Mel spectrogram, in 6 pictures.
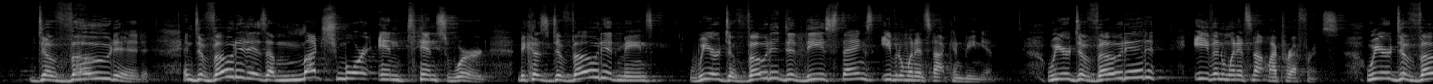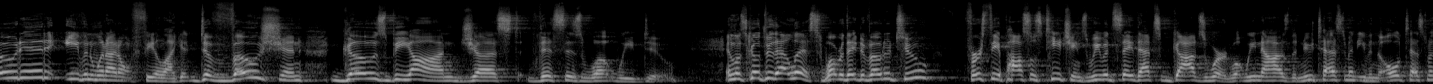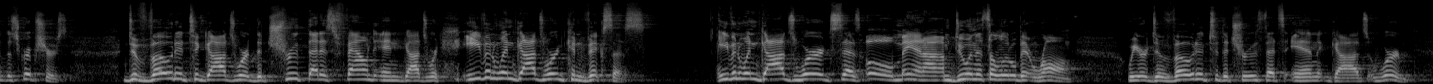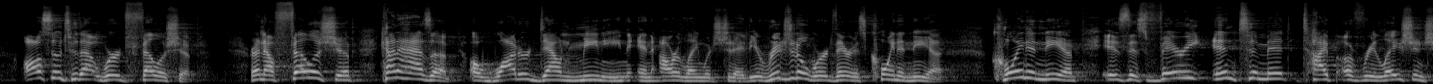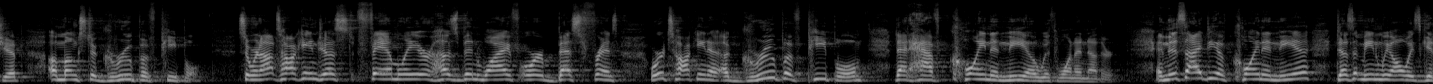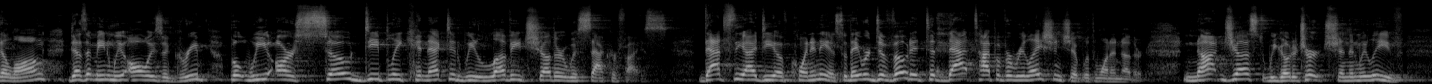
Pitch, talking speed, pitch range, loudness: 215 Hz, 170 wpm, 185-240 Hz, -29 LUFS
